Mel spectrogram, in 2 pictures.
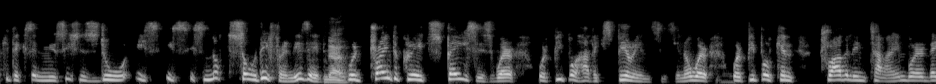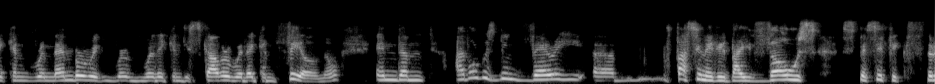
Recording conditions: video call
